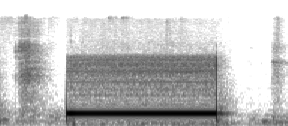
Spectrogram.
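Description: Telephone tone while a call is dialed: one steady, clear beep lasting about a second, standing alone between brief stretches of faint noise.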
